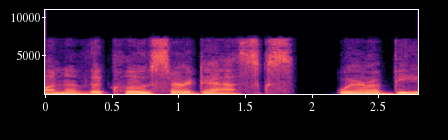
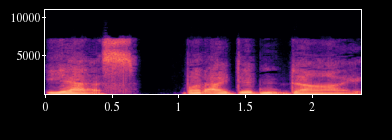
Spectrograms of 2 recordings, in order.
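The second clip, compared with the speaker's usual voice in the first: ordinary delivery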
